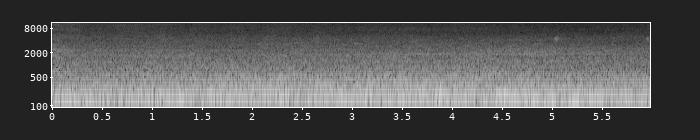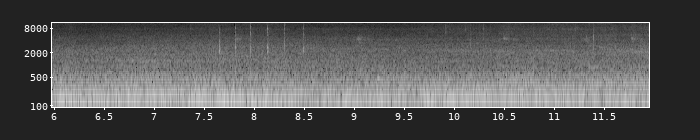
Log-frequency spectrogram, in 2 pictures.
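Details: Steady outdoor traffic rumble fills the recording, with a few faint clicks and no animal voice.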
